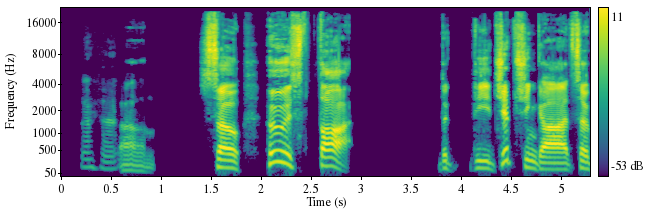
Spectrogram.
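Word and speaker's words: Thoth: th the Egyptian god I like thought because I think that's perfect. I heard Gemini Brett say that pronounced it thought and he mentioned like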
